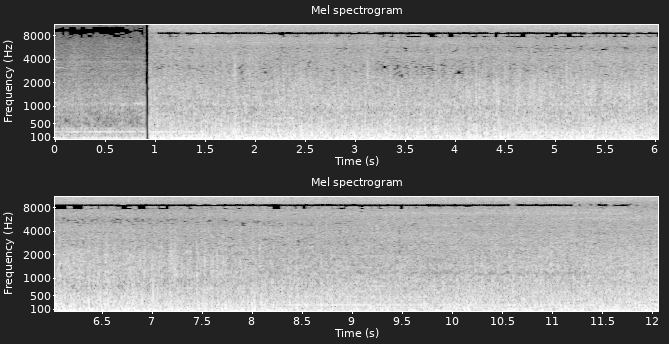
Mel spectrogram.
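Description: An outboard motor roars as a boat speeds along.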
